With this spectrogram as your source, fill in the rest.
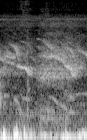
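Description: Native farm hen clucking close by in a short burst of low, throaty notes, with no talk over it.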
